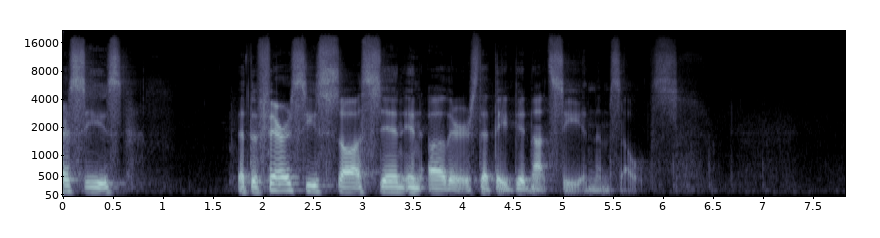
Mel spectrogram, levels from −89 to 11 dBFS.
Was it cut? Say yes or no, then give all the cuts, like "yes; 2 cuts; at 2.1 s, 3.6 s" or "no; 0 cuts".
no; 0 cuts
